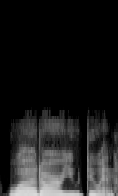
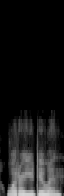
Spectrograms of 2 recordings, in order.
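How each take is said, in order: First: "what are" linked as "whadar", ending "doin'"; connected speech, slowed. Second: "What are you doing" quickly linked, ending "doin'"; connected speech. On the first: Teacher modelling connected speech slowly, IN ending. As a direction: slowly link the words of "what are you doing". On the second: Teacher modelling natural connected speech, IN ending. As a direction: run "What are you" together, higher. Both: Shown as a demonstration. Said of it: "Or connected speech".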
